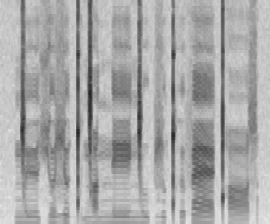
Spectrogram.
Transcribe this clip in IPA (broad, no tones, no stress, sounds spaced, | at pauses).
ŋ͡ǀ ʏː ç ɵ ɮ ɵ ɡ͡ǃ ɵ ŋ͡ǀ ɑ nː eː ŋ͡ǀ uː p ɮ u ǃʰ ɵ f æː ǃʰ ɑː ɬ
